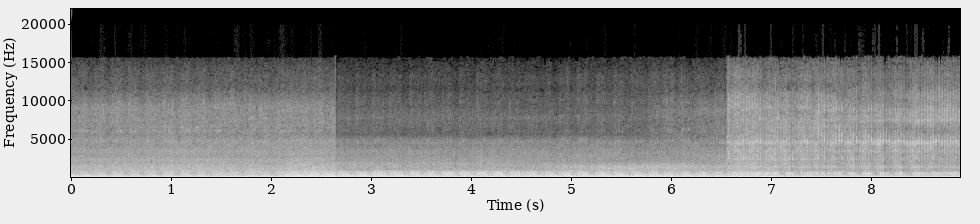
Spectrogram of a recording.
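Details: Mazda 13B rotary on EMPI IDA carburetor, after replacing the fuel regulator that wasn't holding pressure: regulator set from about 2 to 3.5 PSI while running and holding steady; buzzy, even idle with brief throttle blips settling cleanly. Normal idle.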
